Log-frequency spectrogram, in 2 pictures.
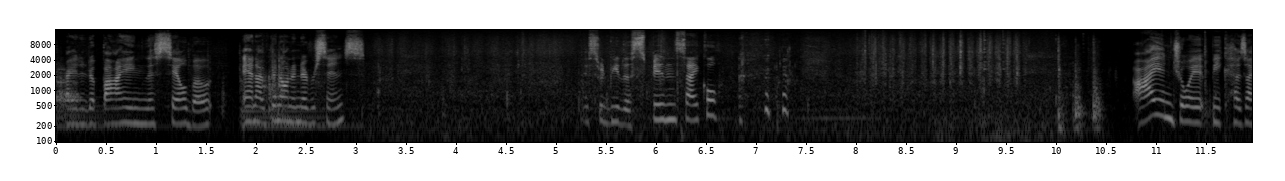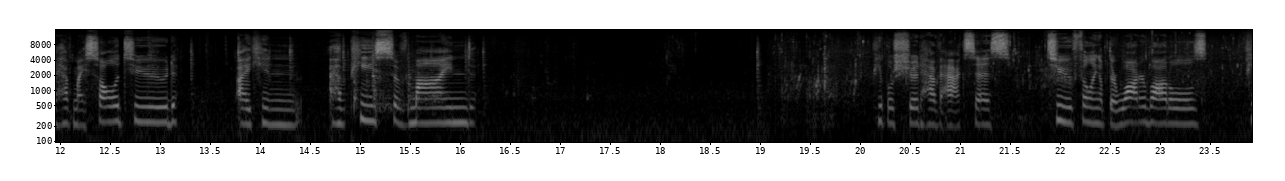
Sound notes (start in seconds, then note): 6.8 laughing; 8.8 wet clothes rubbing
